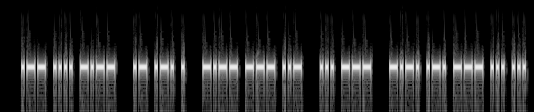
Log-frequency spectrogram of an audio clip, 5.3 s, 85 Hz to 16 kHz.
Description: Morse code, heard as a keyed tone, about 41 wpm, 700 Hz. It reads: WHY ARE YOU SO CROSS
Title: Sentences from Top 1000 Words - Review Part 1 - 45wpm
